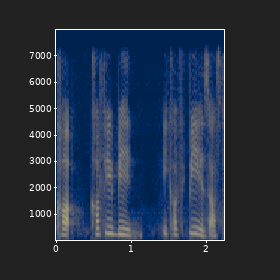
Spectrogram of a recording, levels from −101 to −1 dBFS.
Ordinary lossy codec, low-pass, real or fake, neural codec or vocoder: none; 7.2 kHz; fake; codec, 24 kHz, 0.9 kbps, WavTokenizer, small release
